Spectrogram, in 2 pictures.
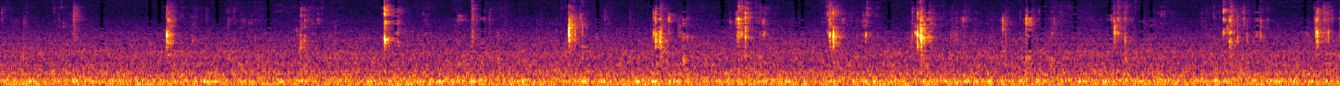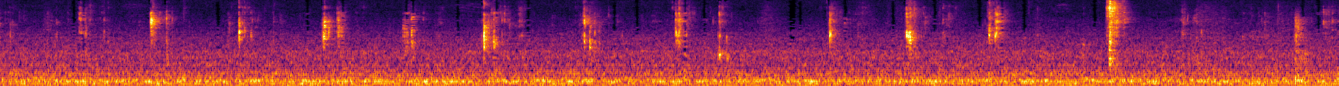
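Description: A person chewing seasoned fried chicken (yangnyeom chicken) close to the microphone, with short sharp mouth clicks and smacks coming irregularly, a bit more than once a second, over a steady low hum.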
